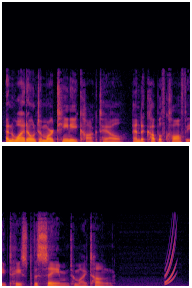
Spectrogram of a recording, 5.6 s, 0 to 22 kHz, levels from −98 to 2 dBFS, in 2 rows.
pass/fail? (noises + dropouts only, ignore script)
fail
